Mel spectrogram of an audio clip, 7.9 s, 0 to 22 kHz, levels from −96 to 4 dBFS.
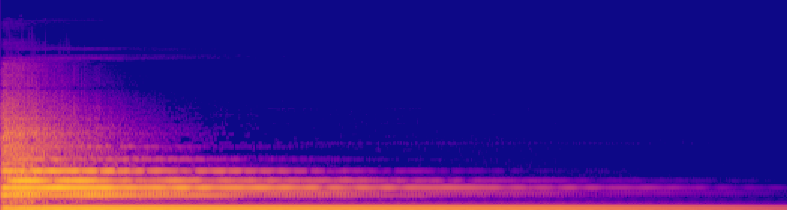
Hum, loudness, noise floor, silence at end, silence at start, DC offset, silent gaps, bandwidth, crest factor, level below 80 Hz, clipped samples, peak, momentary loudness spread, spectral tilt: none; -17 LUFS; -41 dBFS; 0.4 s; 0 s; under 0.1%; none; 3.8 kHz; 16 dB; -20 dBFS; under 0.1%; 0 dBFS; 25 LU; -9 dB/octave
